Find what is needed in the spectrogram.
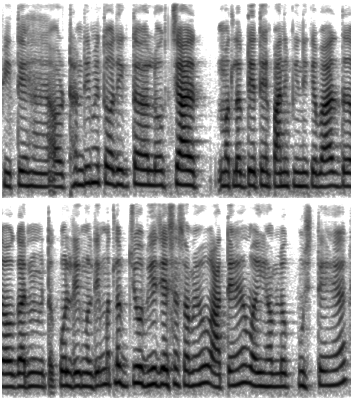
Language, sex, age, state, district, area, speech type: Hindi, female, 30-45, Uttar Pradesh, Jaunpur, urban, spontaneous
